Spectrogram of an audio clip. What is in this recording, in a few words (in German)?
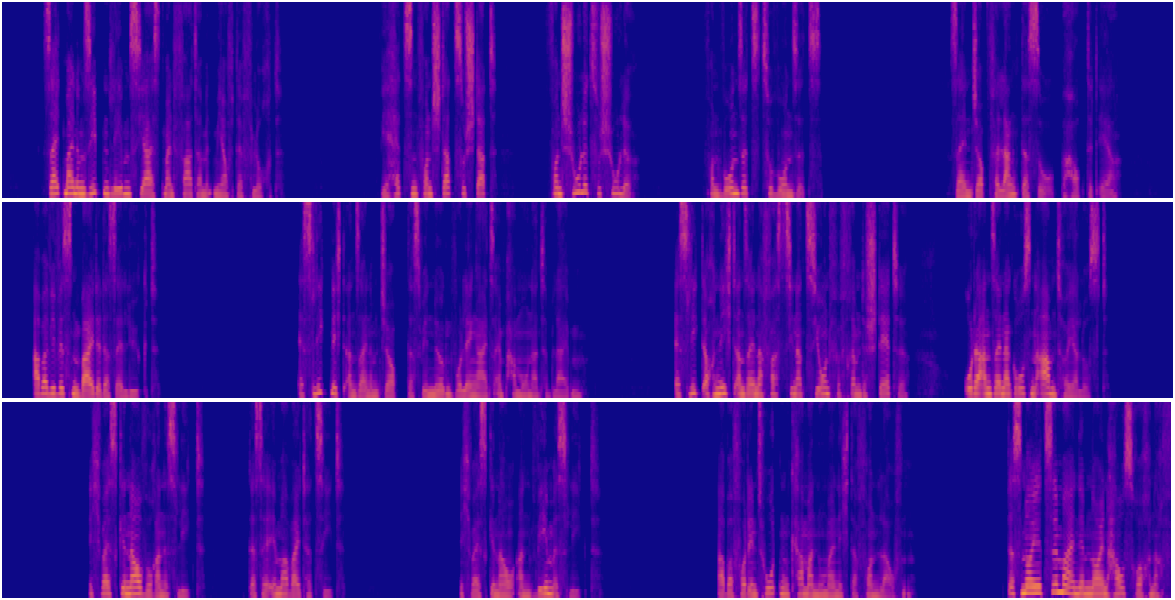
Jugendbuch, Audiobook (Hörbuch), German; voice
